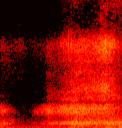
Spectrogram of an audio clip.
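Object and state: Nothing is struck.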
